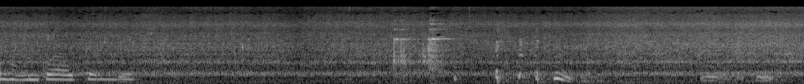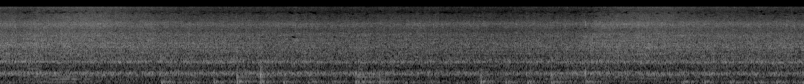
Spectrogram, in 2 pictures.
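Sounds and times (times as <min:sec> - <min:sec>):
masala sizzling in hot oil: 0:00.0 - 0:16.0
wooden spatula stirring in pot: 0:05.7 - 0:16.0.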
